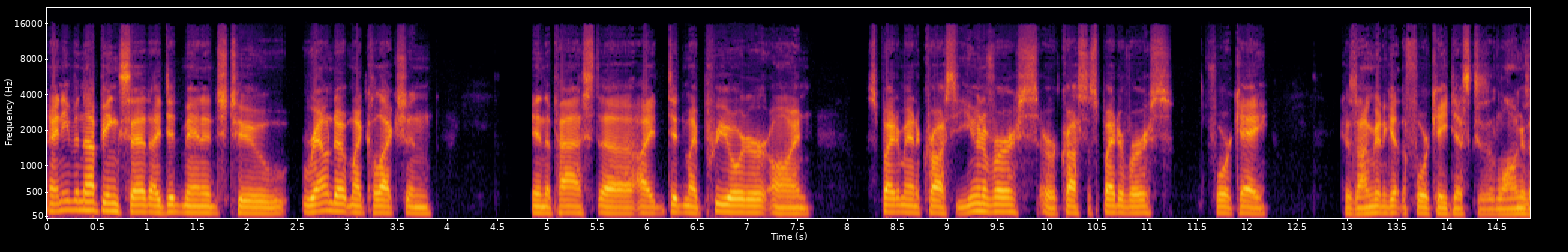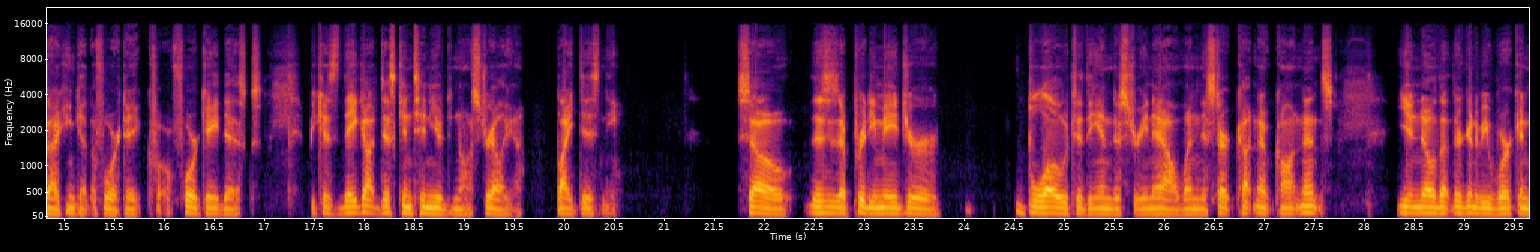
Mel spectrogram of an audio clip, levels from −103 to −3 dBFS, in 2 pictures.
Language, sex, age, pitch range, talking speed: English, male, 40-59, 105-130 Hz, 165 wpm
